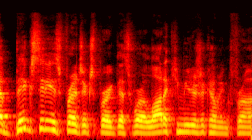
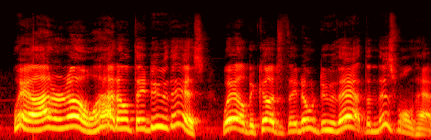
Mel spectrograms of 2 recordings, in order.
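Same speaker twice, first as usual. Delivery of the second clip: high-pitched, thick put-on country accent, laid on heavily; 7 semitones higher than usual. Imitating talking cones on screen: imitating a thick country accent. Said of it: "thick country accent".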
